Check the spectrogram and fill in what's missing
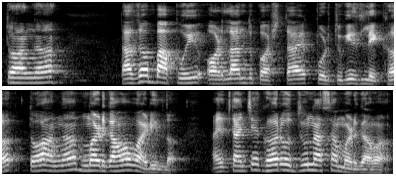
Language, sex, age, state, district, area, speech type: Goan Konkani, male, 30-45, Goa, Tiswadi, rural, spontaneous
